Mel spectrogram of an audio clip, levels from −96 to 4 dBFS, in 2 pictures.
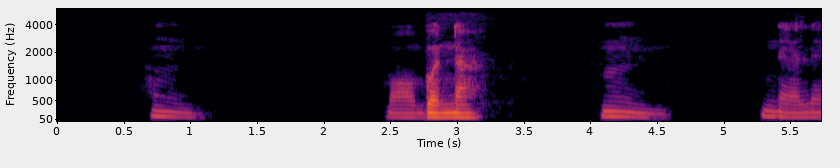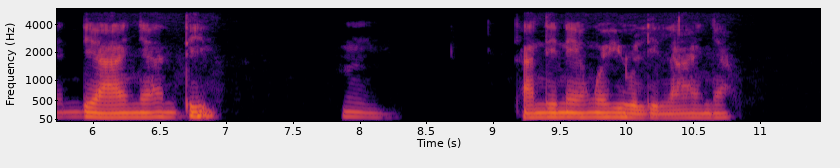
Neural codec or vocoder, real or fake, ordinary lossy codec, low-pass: vocoder, 24 kHz, 100 mel bands, Vocos; fake; none; 5.4 kHz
